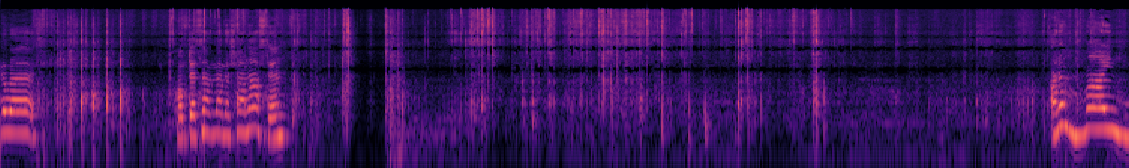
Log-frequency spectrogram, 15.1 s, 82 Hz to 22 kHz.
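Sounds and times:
cardboard box crinkling and tearing: 0:02.2 - 0:04.8, 0:05.7 - 0:14.5.

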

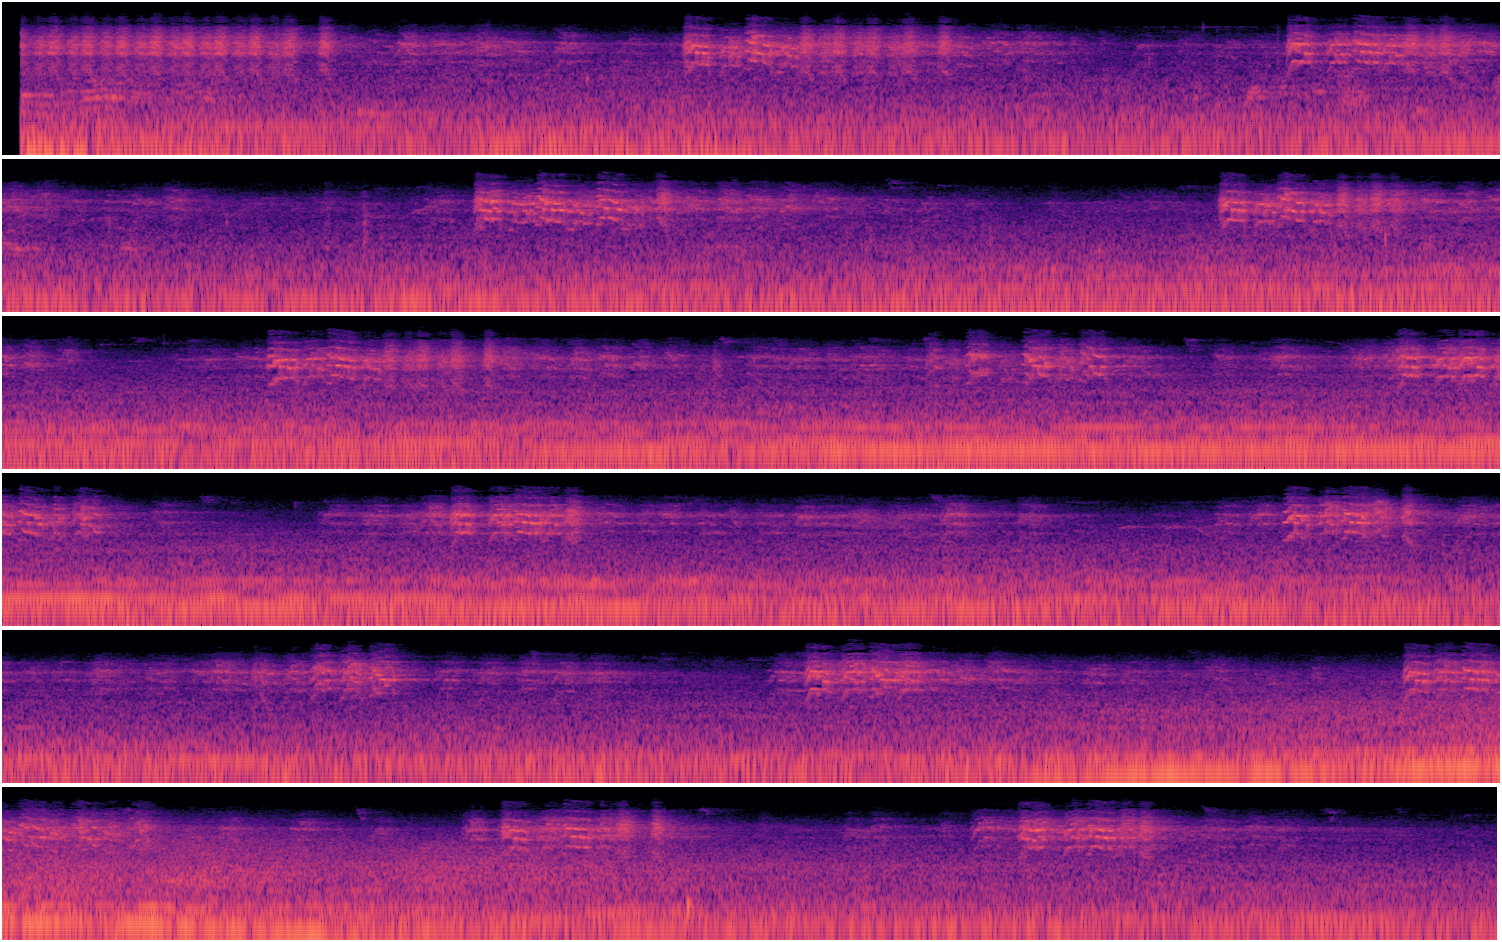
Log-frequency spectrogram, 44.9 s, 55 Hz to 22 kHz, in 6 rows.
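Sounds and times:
parakeets squawking: 0:00.1 - 0:05.4, 0:06.2 - 0:08.5, 0:09.6 - 0:11.8, 0:13.6 - 0:15.4, 0:16.1 - 0:23.5, 0:24.1 - 0:27.8, 0:28.5 - 0:33.2, 0:33.8 - 0:35.5, 0:41.7 - 0:43.8.

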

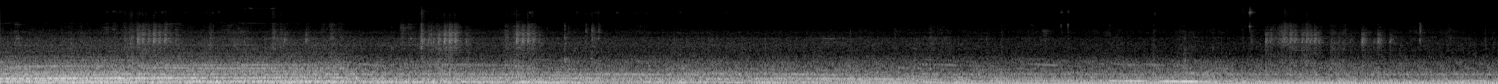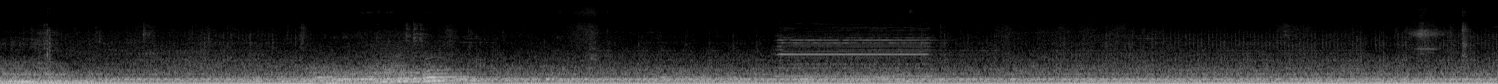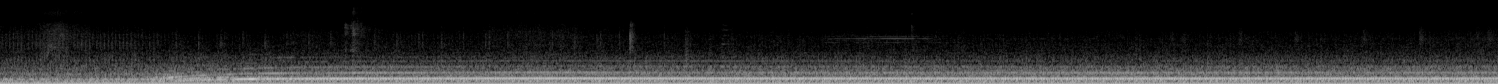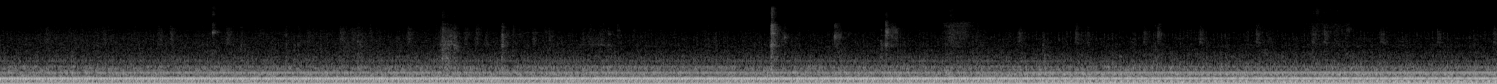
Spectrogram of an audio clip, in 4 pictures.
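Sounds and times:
bus diesel engine running: 0:00.0 - 0:59.9
short electronic signal tone: 0:22.7 - 0:24.4.

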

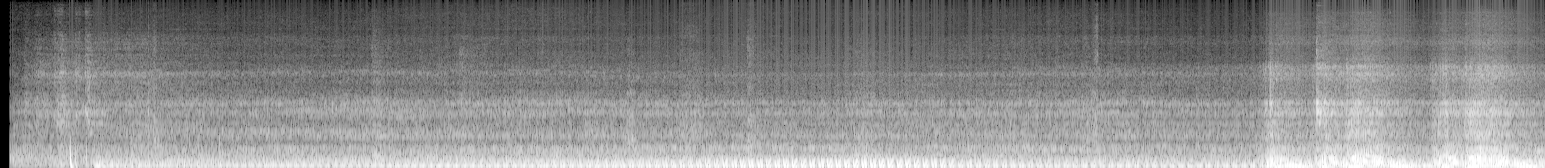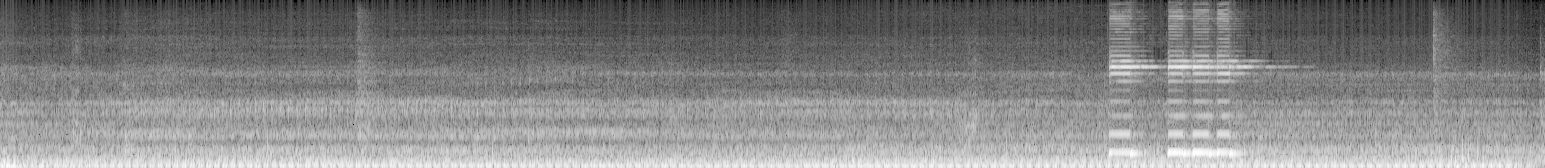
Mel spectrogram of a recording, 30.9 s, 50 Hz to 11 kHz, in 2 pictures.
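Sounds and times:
motorcycle engine starting: 0:00.1 - 0:30.9
motorcycle engine idling: 0:00.3 - 0:13.1, 0:15.4 - 0:30.9
motorcycle throttle revs: 0:12.4 - 0:18.0.

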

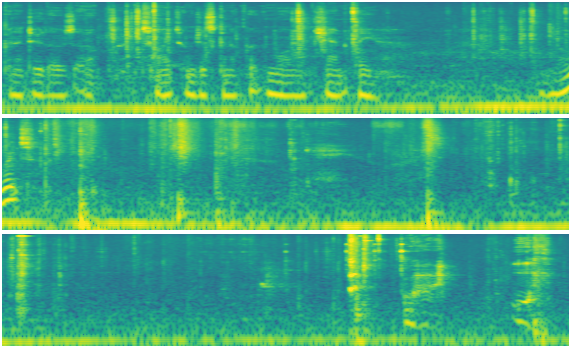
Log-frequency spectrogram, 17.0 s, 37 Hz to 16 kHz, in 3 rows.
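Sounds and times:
clicks and knocks of handled parts: 0:00.9 - 0:03.8, 0:04.5 - 0:06.6, 0:10.4 - 0:16.4.

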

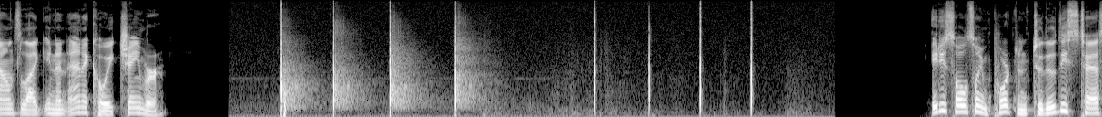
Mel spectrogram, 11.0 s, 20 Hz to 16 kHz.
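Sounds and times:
hand claps: 0:02.8 - 0:04.9.

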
